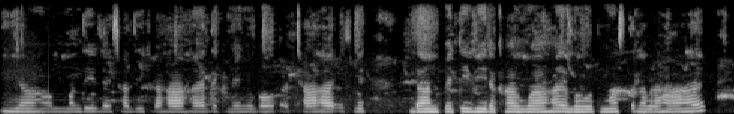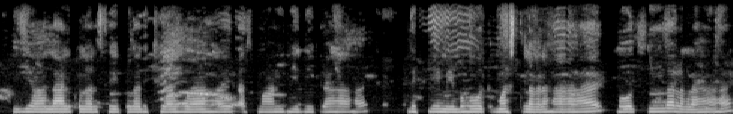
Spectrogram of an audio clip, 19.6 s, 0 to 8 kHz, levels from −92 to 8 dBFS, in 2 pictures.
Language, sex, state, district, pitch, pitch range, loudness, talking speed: Hindi, female, Bihar, Purnia, 195 Hz, 190-205 Hz, -21 LUFS, 145 wpm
